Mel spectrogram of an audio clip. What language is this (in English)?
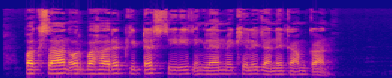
Urdu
